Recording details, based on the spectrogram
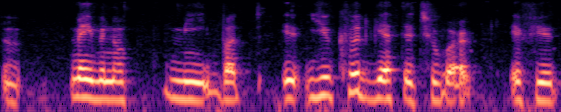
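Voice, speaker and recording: A woman from Sweden with a Swedish accent, speaking English as a second language in a casual online group chat, halting and rambling with many restarts and fillers. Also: on the low side, steady tone, lo-fi sound.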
